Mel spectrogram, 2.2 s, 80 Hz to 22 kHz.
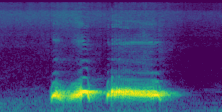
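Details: Single 'kuk 2' phrase from a gacor spotted dove: a husky coo that swells slightly, then straight into a longer even low coo, in otherwise silent surroundings.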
